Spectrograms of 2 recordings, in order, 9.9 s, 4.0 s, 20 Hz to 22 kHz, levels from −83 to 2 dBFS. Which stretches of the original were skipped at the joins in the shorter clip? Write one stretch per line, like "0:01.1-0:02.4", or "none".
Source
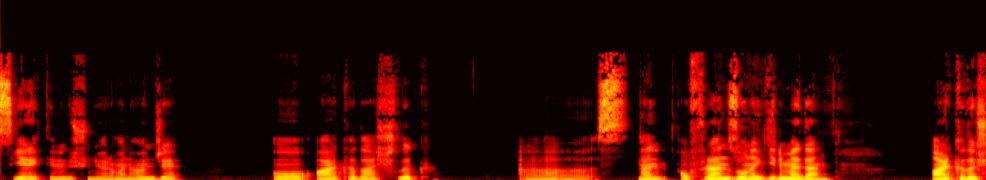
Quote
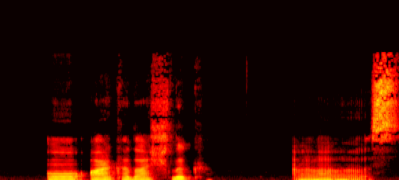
none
